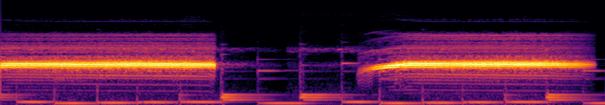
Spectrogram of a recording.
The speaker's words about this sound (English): Frogs, they croak.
